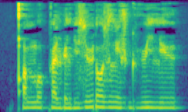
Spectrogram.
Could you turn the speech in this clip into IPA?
qʼɵmo kalʲɽɐlʲɾʲʉzʉ ɾoz lizɖʱʉj lʲɨ

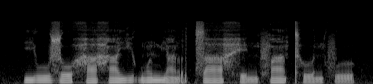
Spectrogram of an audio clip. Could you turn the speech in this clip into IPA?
ju˦˨zo˦ha˦ hã˦ji˦ɡʷĩ˦mjã˨r t͡saː˦ he˨ŋfã˦ tʰʊ˨nfʊ˨

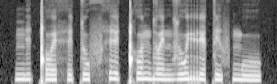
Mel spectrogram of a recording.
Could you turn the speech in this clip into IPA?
ŋiǃʊe̯hi tuf hie̯ǃʰʊndʊe̯ nzurʲa tif mu

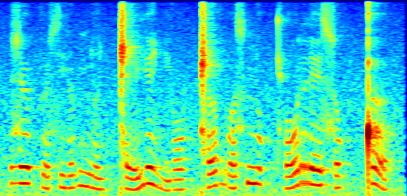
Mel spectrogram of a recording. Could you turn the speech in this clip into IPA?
zø˦ kø˨˩˦sjø˨˥bɲɤ˨ʎ ǁe˨˩˦je˥˩ʎjo˨ ǁə˨˥bɤ˨˩˦s ɲo˥˩kcʰo˨˥re˦so˨˥k ǃə˥˩

